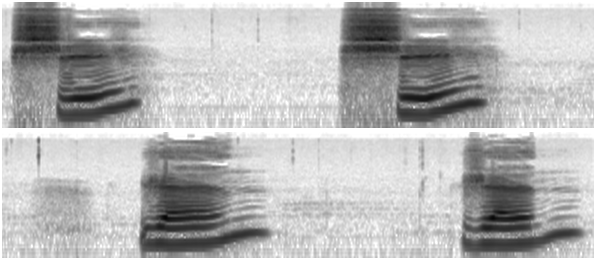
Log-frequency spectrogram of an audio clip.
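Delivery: 您, 零, 十, 人 each drawn out with an upward glide; rising tone. Shown as a demonstration. Teacher leading word drill in second tone, each syllable rising. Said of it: "The second one is a rising tone".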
